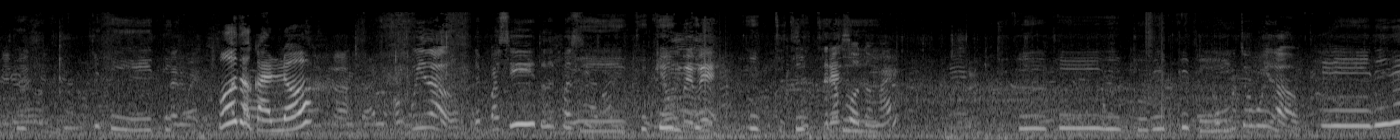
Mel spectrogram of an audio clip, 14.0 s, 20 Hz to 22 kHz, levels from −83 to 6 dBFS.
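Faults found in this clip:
Processor overload crackle, 7.04–7.27 s and 11.61–11.72 s. Gritty crackle bursts, longer first. Probable component: audio processing thread. Repeated missed buffer deadlines, each very short slot refilled with stale audio, hard edges at every splice; ceases when load drops.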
